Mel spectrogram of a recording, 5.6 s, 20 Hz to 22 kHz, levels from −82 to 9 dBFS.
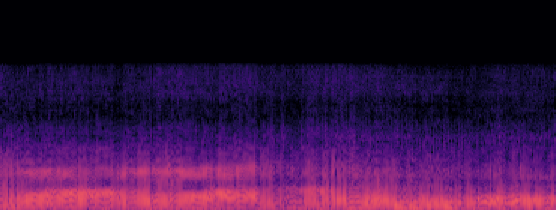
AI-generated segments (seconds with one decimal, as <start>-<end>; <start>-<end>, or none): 0.0-5.6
